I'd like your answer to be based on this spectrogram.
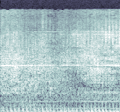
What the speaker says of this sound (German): Ein feindlicher Angriffshelikopter ist im Gebiet.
